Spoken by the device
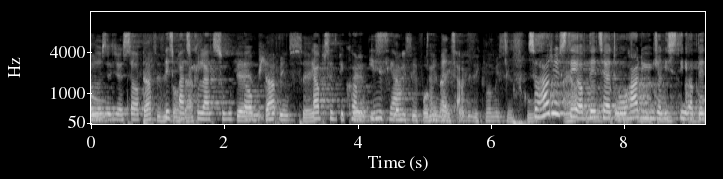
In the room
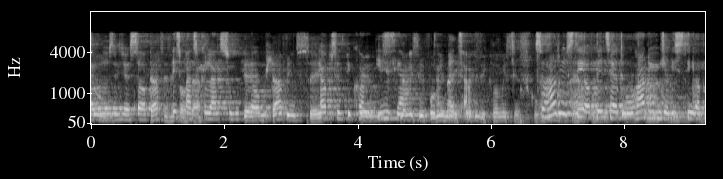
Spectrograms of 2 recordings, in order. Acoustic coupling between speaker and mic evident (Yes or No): Yes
